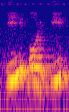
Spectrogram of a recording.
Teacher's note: ई और ई तालव्य वर्ण है, इनको तालु की सहायता से बोले जाते हैं।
